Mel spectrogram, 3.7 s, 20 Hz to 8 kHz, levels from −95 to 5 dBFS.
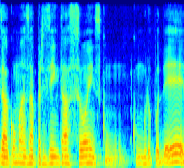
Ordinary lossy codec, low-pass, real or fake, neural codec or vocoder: none; 7.2 kHz; real; none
